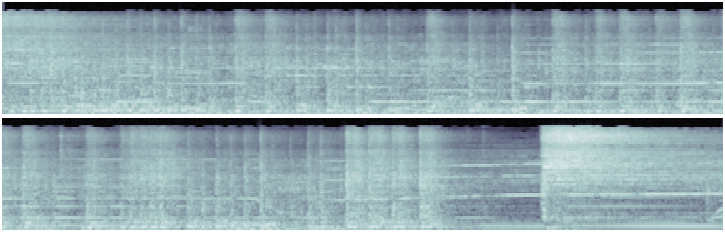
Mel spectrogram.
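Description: Live rock band playing an instrumental passage of a power ballad, with the drum kit prominent (bass drum and snare hits) under electric guitars and keyboard. Near the end a loud crash comes, and the band holds a ringing chord.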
